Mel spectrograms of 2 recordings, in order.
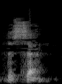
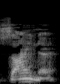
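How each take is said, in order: First: "the Seine" said "sen", one short syllable; French "Seine". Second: "Seine" said "ZINE-uh", German way; German-style "Seine". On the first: Vlogger correcting himself, saying "Seine" the French way. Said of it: "But it's Se". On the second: Explaining his old mistake, saying "Seine" the German way. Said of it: "I always used to pronounce the Seine". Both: Shown as a demonstration.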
